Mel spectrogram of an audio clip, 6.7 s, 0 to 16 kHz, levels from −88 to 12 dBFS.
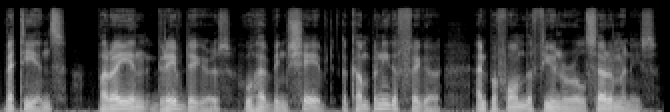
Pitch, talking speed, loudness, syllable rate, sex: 95 Hz, 145 wpm, -17 LUFS, 4.9 syllables/s, male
